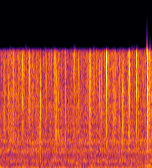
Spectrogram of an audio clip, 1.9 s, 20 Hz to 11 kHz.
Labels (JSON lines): {"label": "anthrophony, boat engine", "recorder": "SoundTrap 300"}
